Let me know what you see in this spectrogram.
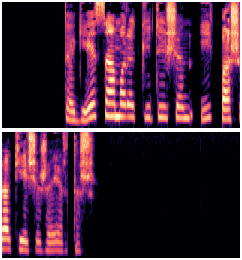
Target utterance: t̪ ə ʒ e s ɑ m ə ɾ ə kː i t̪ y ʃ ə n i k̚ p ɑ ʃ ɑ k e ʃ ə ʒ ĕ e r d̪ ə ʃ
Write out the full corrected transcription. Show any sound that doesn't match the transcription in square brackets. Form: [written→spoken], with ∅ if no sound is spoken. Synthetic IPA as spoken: t̪ ə [ʒ→ɣ] e s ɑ m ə ɾ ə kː [i→y] t̪ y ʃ ə n i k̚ p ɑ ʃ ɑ k e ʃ ə ʒ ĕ e r [d̪→t̪] ə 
